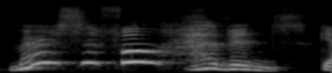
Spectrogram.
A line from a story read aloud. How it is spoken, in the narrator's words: gasped the woman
